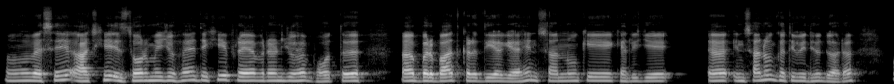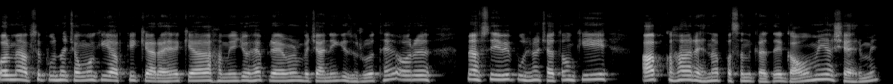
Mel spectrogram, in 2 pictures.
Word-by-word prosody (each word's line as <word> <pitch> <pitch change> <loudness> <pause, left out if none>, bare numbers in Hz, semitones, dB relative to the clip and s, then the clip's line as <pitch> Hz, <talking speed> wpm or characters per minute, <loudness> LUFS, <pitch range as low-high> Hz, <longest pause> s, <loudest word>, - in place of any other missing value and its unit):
अ, - - -5 0.2
वैसे 170 +3 +3 0.2
आज 155 0 +2
के 205 +7 -1
इस 160 -3 -2
दौर 175 0 +5
में 185 - +1
जो 180 -1 0
है 190 +4 0
देखिए 195 +4 0
पर्यावरण 175 -3 +3
जो 170 0 0
है 180 - +4
बहुत 145 +1 -5
अ, 170 0 +2
बर्बाद 165 0 +6
कर 165 -1 +5
दिया 160 0 +3
गया 145 -1 +2
है 180 - -2
इंसानों 170 -2 -3
के 175 +1 -3 0.2
कह 160 - -3
लीजिए 160 +1 -2 0.5
अ, - - +2 0.2
इंसानों 180 +6 -1
की 190 - -2
गतिविधियों 165 -2 -3
द्वारा। 145 +3 -1 0.4
और 215 - +4
मैं 215 0 +1
आपसे 195 +2 0
पूछना 205 0 -1
चाहूँगा 190 +2 -1
कि 205 -1 -3
आपकी 195 +3 -6
क्या 170 -4 +1
राय 145 0 +1
है, 160 - 0
क्या 175 +2 +2
हमें 165 0 -3
जो 180 +1 -1
है 185 +3 0
पर्यावरण 175 -1 0
बचाने 165 0 -1
की 180 - -5
ज़रूरत 155 +3 -5
है? 220 +4 -2
और 210 -3 -2
मैं 215 +2 -2
आपसे 220 +1 -1
ये 220 - +3
भी 225 - +1
पूछना 200 +1 -3
चाहता 185 -1 -2
हूँ 205 -1 -3
कि 225 +4 -2 0.4
आप 220 +2 +5
कहाँ 210 +3 +1
रहना 180 -1 -1
पसंद 165 -1 -4
करते 135 +2 -1
हैं 160 - +1
गाँव 135 +6 +1
में 225 +3 -1
या 235 - 0
शहर 135 -1 0
में? 175 +8 -7
175 Hz, 230 wpm, -23 LUFS, 160-195 Hz, 0.5 s, बर्बाद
